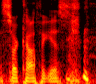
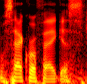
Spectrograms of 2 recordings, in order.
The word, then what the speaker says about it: sarcophagus: Yeah, Tom Cruise was in a sarcophagus. Which, when I was a kid, I was obsessed with this stuff, and I used to call him Sacrophagus. Because I didn't know how to pronounce it.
